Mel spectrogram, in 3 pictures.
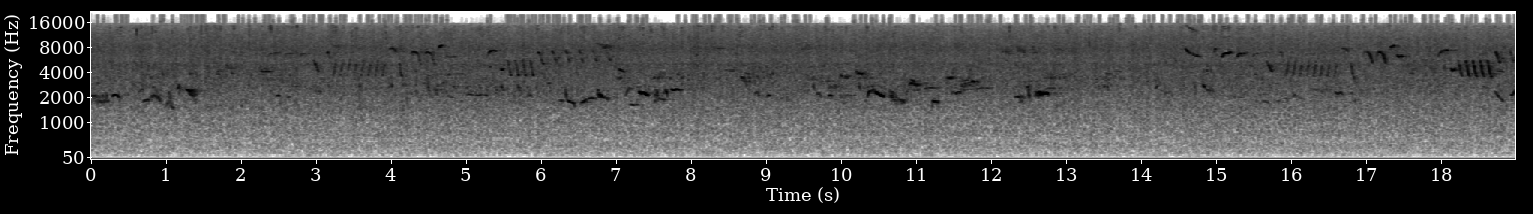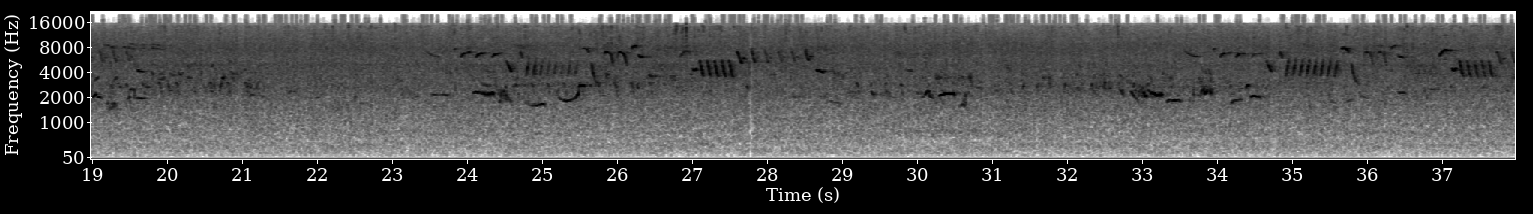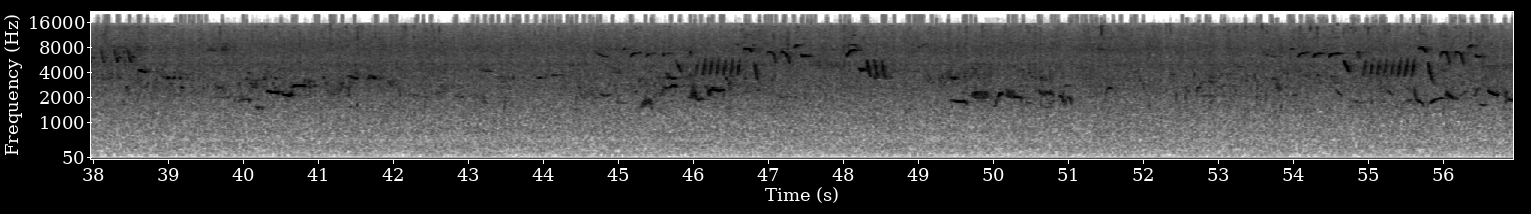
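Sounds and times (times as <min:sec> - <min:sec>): birds chirping and trilling: 0:00.0 - 0:56.9
waterfall rushing: 0:00.0 - 0:56.9.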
